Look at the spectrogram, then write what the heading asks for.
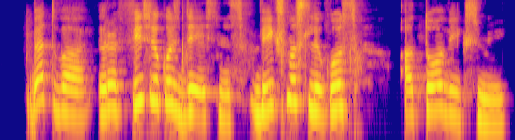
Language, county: Lithuanian, Panevėžys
